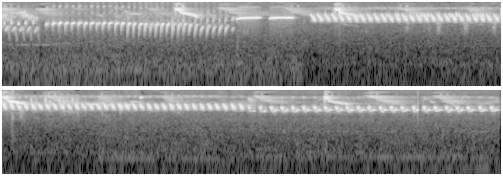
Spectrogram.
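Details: High, rapid trilling from an Oriental white-eye in a training recording for songbirds, opening with a lower rattling trill, then long stretches of fast, even, high buzzy notes with sharp chips laid over them.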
